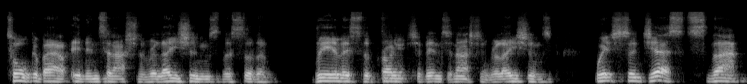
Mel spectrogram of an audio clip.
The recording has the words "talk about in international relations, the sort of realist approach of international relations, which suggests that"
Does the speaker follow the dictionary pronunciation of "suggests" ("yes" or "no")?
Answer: yes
